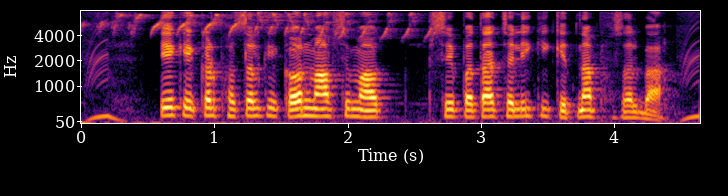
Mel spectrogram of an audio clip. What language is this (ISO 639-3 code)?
bho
